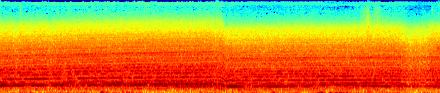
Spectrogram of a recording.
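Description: Several race car engines roar loudly at high speed, close by.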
